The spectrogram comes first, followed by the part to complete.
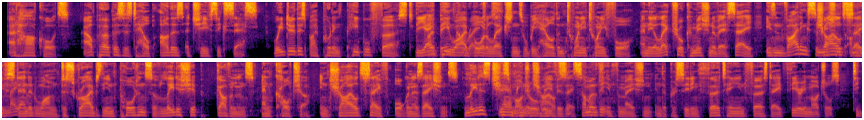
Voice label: Natural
